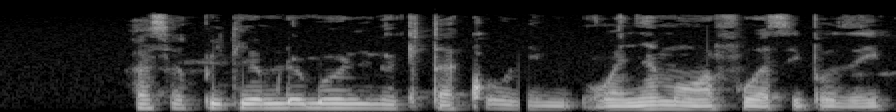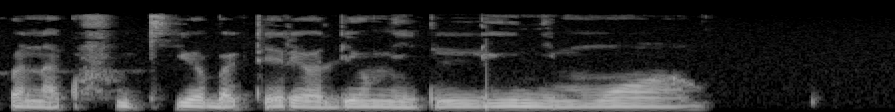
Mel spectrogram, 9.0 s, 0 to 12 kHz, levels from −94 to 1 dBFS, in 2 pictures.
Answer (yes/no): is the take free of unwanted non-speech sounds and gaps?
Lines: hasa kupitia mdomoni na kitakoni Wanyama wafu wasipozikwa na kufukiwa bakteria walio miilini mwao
no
